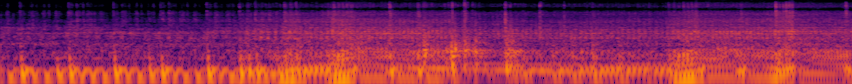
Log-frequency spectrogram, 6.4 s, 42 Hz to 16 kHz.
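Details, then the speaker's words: Trailblazer 250 two-stroke whose no-start was traced to a bad key switch, now with new key switch: crisp rapid popping settling into a steady run with light blips, no misfire or clatter; healthy. "but this one you turn it on I put the new key switch on this one and it pull starts right right away"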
